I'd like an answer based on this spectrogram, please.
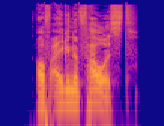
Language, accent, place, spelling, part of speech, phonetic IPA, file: German, Germany, Berlin, auf eigene Faust, phrase, [aʊ̯f ˌʔaɪ̯ɡənə ˈfaʊ̯st], De-auf eigene Faust.ogg
- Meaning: off one's own bat, on one's own hook (on one's own, without aid or oversight by others, especially from those more experienced or powerful)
